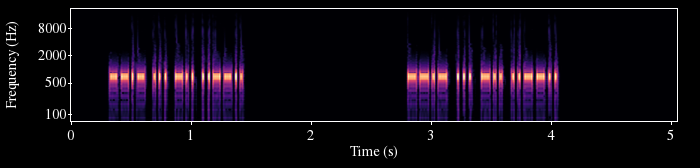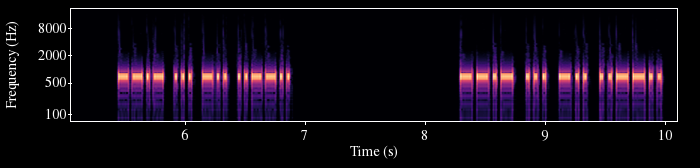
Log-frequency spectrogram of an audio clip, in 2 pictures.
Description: Morse code, heard as a keyed tone, about 42 wpm, 700 Hz. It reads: QSD? QSD? QSD? QSD?
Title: Speed-Racing Q-Codes - 35wpm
